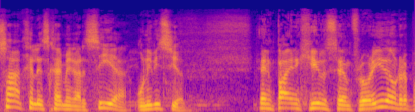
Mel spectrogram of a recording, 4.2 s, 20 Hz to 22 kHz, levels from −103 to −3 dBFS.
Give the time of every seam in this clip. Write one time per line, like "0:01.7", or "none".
none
